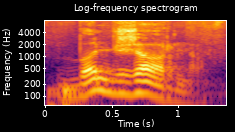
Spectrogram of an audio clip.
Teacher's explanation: das G von Buongiorno wird wie ein J ausgesprochen, vor einem hellen Vokal, vor einem I oder einem E, J, ansonsten wie ein G.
